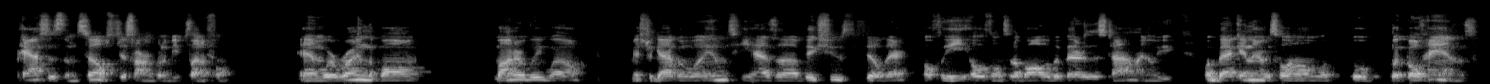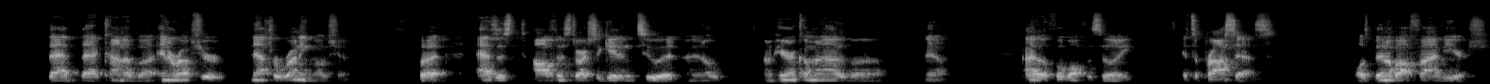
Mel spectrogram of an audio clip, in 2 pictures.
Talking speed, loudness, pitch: 200 wpm, -25 LUFS, 390 Hz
